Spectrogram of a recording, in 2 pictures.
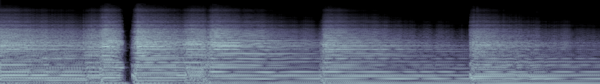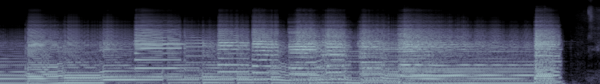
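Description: Jazzmaster electric guitar plays through a Special Cranker overdrive pedal on its germanium setting, giving loud, gritty driven chords and picked notes with brief gaps, ending abruptly.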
